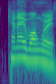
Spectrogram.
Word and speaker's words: Kene Nwangwu: Kene Nwangwu, thank you very much.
